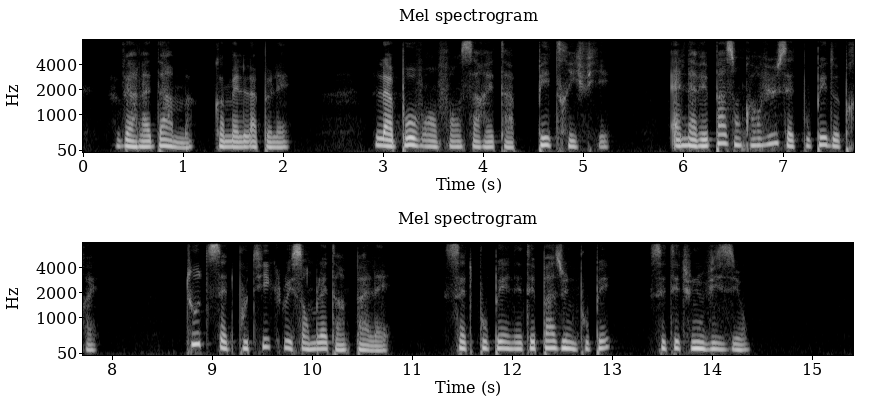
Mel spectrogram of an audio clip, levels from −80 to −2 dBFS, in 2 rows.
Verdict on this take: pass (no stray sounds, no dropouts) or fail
pass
